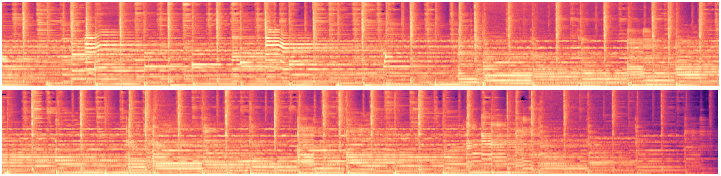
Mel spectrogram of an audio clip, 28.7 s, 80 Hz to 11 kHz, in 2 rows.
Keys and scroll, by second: 3.5 Tab, 4.1 space, 4.6 space, 5.5 space, 6.2 space, 11.7 KP_Decimal, 11.9 KP_7, 12.2 KP_5, 12.5 Return, 14.5 Tab, 15.4 space, 15.8 space, 20.7 space, 20.9 space.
